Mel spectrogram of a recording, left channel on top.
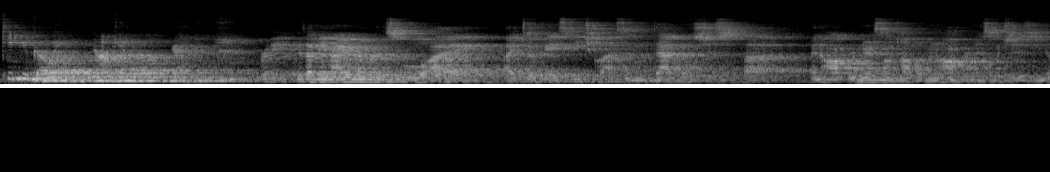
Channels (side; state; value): right; silent; 58 dB below the other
